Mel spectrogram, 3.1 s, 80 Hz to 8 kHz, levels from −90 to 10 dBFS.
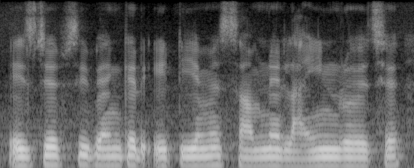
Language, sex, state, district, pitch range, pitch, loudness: Bengali, male, West Bengal, Alipurduar, 105-115 Hz, 110 Hz, -15 LUFS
